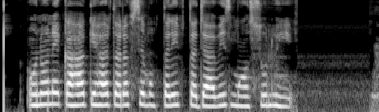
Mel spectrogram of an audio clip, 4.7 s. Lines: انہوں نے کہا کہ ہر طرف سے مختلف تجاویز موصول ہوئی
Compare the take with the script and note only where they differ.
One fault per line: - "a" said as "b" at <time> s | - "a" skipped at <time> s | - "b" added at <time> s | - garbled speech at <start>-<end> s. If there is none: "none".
none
